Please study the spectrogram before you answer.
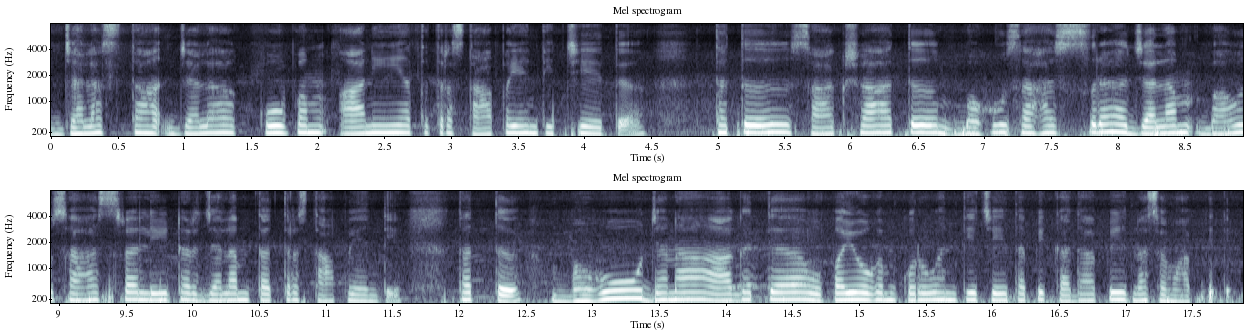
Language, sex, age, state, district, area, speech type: Sanskrit, male, 18-30, Karnataka, Vijayanagara, rural, spontaneous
